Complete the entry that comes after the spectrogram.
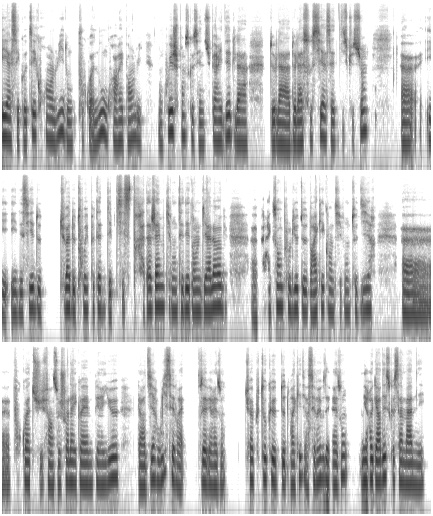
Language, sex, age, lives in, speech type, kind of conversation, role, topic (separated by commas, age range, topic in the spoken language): French, female, 35-39, France, conversation, advice, advisor, Comment puis-je accueillir la critique sans me sentir attaqué ni me mettre sur la défensive ?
